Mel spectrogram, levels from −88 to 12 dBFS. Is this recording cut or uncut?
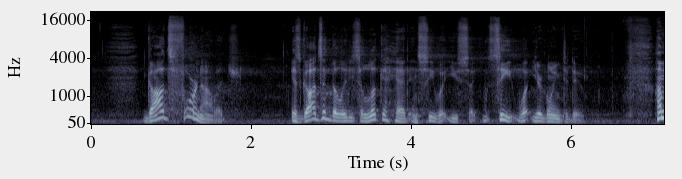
uncut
